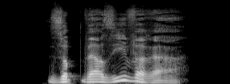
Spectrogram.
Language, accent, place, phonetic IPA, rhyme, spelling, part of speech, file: German, Germany, Berlin, [ˌzupvɛʁˈziːvəʁɐ], -iːvəʁɐ, subversiverer, adjective, De-subversiverer.ogg
- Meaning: inflection of subversiv: 1. strong/mixed nominative masculine singular comparative degree 2. strong genitive/dative feminine singular comparative degree 3. strong genitive plural comparative degree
